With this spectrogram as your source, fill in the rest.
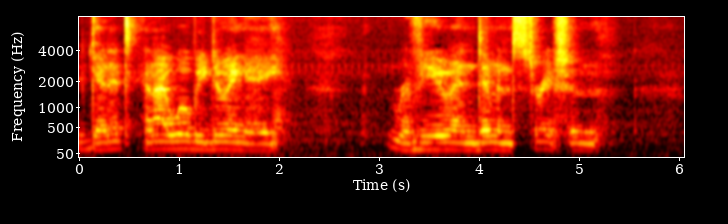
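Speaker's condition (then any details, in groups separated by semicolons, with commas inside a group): Cerebral palsy; takes medication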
